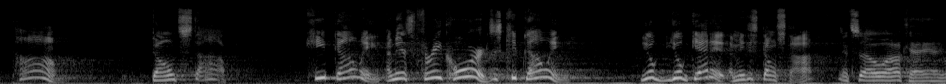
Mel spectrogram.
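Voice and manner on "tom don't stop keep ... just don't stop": high-pitched mock yell over the band; Frankie's yell. Guitarist Frankie yelling encouragement at Tom mid-song, high mock yell. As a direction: call out high, urging him not to stop. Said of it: "he yells at me".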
